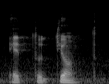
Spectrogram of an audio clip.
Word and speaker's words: étudiante: In the last T we pronounce for female student. Je suis étudiante.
